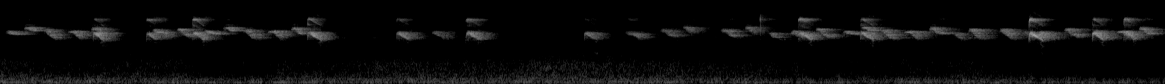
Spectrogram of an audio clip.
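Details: White-eye (mata puteh) singing cautiously before opening into full song: rapid high twittering phrases with sharp upward flicks, run together in long bursts with a short pause near the middle.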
